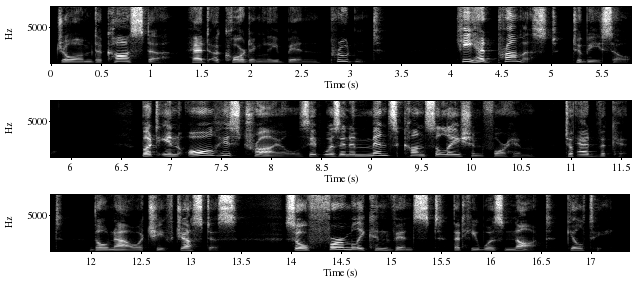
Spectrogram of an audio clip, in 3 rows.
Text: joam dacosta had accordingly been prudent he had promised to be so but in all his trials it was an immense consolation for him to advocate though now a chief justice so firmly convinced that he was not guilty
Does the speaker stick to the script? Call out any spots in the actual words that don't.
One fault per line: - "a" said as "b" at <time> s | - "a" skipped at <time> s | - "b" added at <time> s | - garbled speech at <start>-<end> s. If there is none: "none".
none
